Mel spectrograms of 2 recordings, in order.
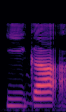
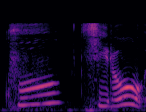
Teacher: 디귿 받침 뒤에 이 모음이 이어진 경우에는 디귿이 지읒으로 바뀌고 이 모음이 결합하여 지로 읽습니다. 그래서 굿이가 아니라 구지로 읽어야 합니다.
